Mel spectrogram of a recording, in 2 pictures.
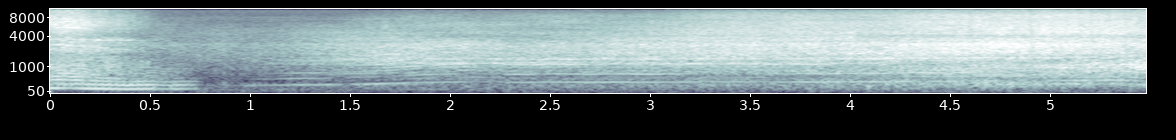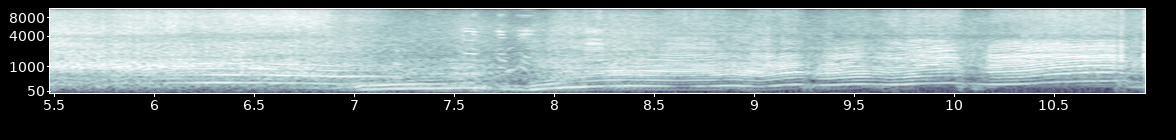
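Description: A second rally car engine approaches, revs hard and roars past.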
